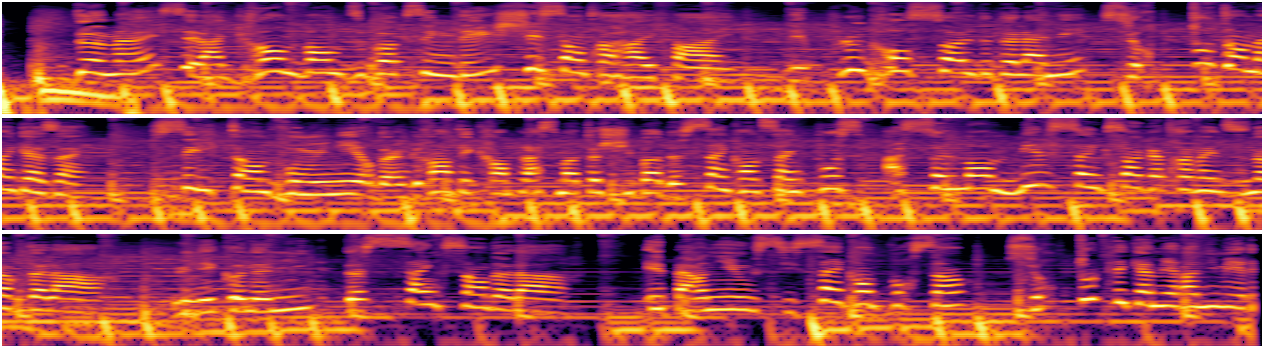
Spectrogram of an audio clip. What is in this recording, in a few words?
hardsell fr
